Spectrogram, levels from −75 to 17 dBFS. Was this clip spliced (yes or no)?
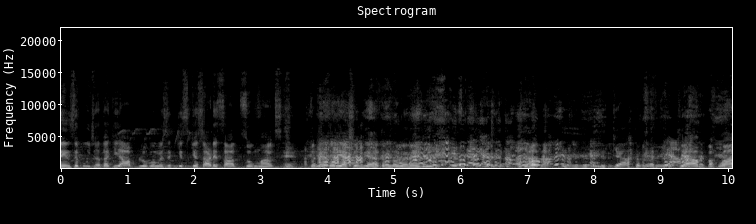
no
